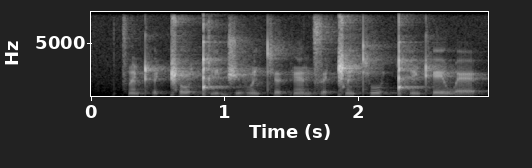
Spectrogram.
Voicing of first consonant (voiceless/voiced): voiceless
